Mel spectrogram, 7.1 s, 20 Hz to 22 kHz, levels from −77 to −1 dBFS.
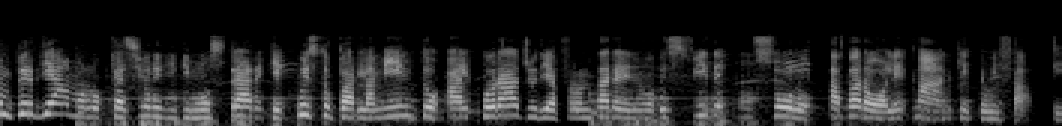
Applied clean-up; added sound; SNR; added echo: neural mask model RNNoise.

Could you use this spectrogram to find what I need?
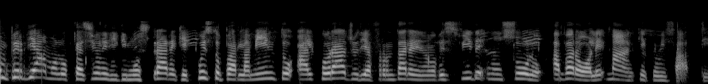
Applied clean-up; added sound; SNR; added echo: neural mask model Resemble Enhance denoiser.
